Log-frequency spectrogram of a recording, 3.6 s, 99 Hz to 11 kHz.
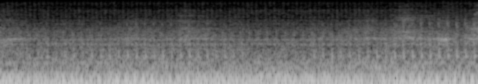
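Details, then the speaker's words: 2014 Ford F-150 3.5 EcoBoost in limp mode with a dead throttle pedal, code P2112: after an RPM flare at startup it idles with a deep, uneven rumble pulsing about twice a second and shaking. The throttle body is faulty and is being replaced. "It's that jump in RPM there, and it is definitely shaking and vibrating in here"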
